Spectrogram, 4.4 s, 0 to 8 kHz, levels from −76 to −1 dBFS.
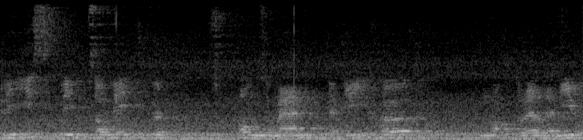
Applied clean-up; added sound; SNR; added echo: none; Mechanisms; 1 dB; reverberation time 0.9 s.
